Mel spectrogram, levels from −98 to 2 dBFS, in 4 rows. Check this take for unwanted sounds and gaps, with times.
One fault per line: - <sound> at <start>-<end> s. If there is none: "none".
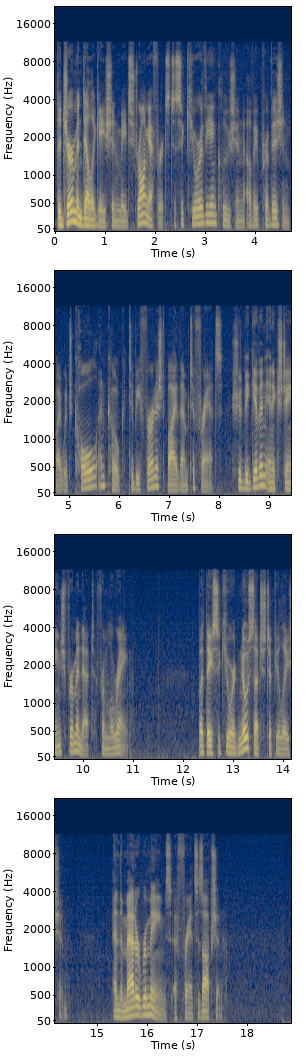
none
